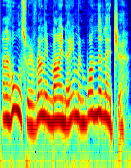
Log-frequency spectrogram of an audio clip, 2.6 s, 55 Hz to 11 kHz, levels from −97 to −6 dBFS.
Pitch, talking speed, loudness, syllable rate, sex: 260 Hz, 295 wpm, -14 LUFS, 6.2 syllables/s, female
